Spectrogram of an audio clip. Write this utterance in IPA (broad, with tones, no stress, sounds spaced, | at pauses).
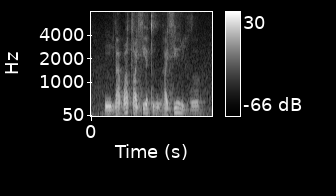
ŋ i˨ ɾ a˨ b a˥ tˤ o˩ sʲ a˥ t ɯ˩ w ɦ a˩ sʲ ɯ˥ ɦ i˨ v ɤ˦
